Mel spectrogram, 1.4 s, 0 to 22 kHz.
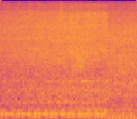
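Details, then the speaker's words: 2005 Chevrolet Silverado 1500HD V8, idling while warming up before oil change: deep even burble with throaty rumble, no ticking or stumble; sounds good, normal idle. "He sounds good. It's got an aftermarket exhaust sound apparently, and it's got a good rumble to it."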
